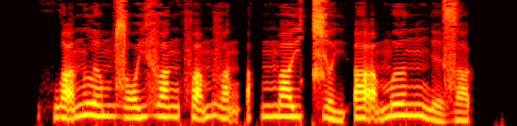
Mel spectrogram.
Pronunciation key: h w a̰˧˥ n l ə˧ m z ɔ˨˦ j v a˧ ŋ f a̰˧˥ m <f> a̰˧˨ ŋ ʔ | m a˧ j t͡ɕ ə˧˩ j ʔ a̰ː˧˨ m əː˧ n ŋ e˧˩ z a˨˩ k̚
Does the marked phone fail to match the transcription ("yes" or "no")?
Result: yes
